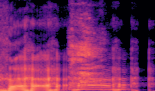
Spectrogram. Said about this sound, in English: I have a bit of a cough in my throat. I wonder if it's from the smoke.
